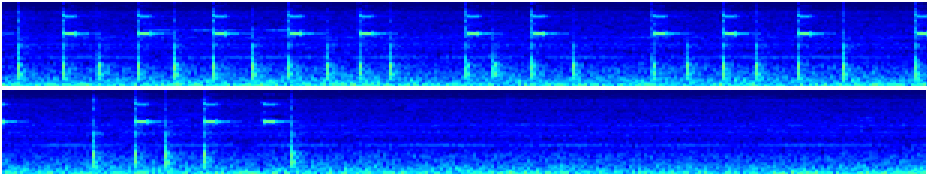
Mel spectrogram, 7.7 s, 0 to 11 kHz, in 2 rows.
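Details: SP1 syringe pump being set up and operated: rapid series of short electronic keypad beeps over a low motor hum, then the hum alone.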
